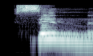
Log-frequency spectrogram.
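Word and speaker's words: Sinn: parle ici de Sin le mot sin s i n n s i n n qui est prononcé qui s'écr avec un S une majuscule n mais qui mais que c'est comme un Z c'est un mot allemand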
